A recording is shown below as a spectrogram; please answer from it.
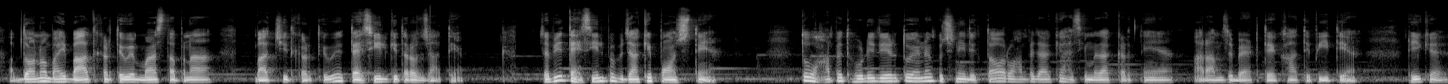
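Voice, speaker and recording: A man's voice: on the low side, dark tone. A man telling a horror story in a casual, chatty way, with asides to his listeners.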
